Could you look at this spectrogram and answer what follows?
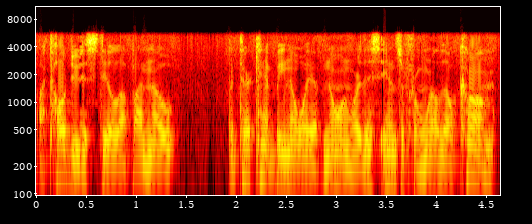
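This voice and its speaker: Guy doing a folksy old timey soldier sidekick for a video game, mid pitched, plucky but rattled, kinda muffled lofi audio. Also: fast talker, lightly acted. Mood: despairing. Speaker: game character companion. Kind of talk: scripted video game character acting, old-time dialect.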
